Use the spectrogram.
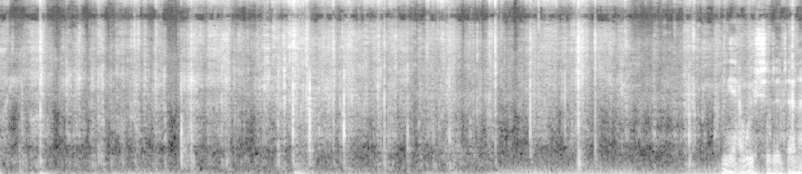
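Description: Thrifted paper ephemera is torn by hand for a junk journal, a fairly quiet, ragged rip spread over several seconds with soft crinkling and a low background rumble.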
